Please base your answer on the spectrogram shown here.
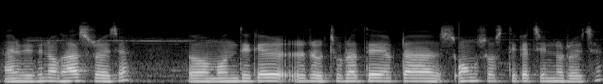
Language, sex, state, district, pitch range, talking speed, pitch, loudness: Bengali, male, West Bengal, Paschim Medinipur, 140-155 Hz, 130 wpm, 150 Hz, -16 LUFS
